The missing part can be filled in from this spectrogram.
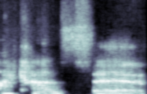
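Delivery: mock high, tearful voice, close to tears. Retelling what they told their dad during a game, acting out a crying voice. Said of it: "in my crying voice".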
